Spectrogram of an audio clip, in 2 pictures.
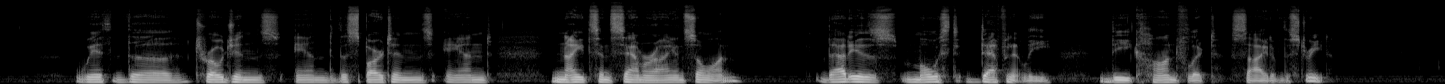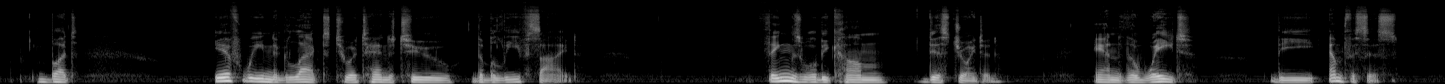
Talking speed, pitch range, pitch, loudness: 85 wpm, 100-120 Hz, 110 Hz, -23 LUFS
